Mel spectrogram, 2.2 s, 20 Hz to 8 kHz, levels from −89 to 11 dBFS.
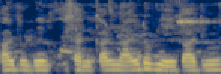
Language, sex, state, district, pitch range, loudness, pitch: Rajasthani, male, Rajasthan, Churu, 140-150 Hz, -16 LUFS, 145 Hz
